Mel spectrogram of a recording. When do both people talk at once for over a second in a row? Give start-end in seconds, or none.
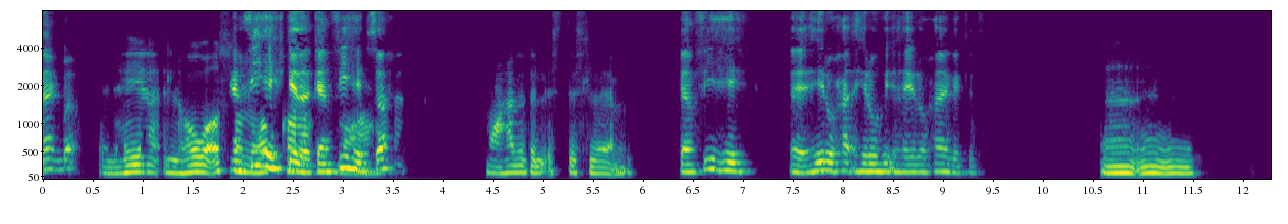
1.9-3.5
